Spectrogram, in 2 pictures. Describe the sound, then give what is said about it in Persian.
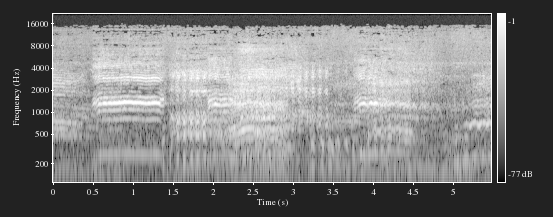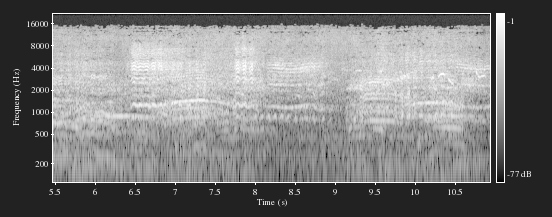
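A flock of sheep and goats bleating continuously, many overlapping wavering cries, loud and layered with no pauses, no talking over them. “صدای یک گله گوسفند بود.”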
